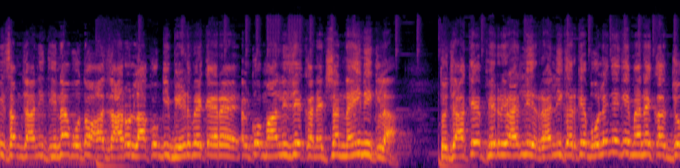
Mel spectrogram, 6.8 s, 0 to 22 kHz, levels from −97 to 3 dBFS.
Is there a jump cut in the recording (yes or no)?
yes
